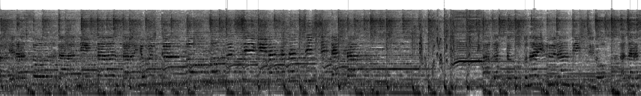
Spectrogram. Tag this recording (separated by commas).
Music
